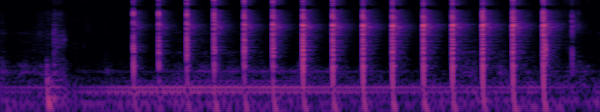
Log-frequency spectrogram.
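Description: Small hammer tapping metal pins into a mahogany knife handle: about sixteen quick, evenly spaced, ringing metallic taps, roughly three or four a second.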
